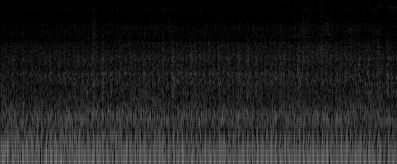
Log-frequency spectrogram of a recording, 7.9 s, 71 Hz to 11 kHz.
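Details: Even single-cylinder putt at about three and a half beats a second with no misses or knocks from a 2022 Barako motorcycle idling fine on a cold evening. It had been hard to start after sitting a month, and the spark plug was replaced. A chewed black wire was spliced, and it now starts in one click.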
